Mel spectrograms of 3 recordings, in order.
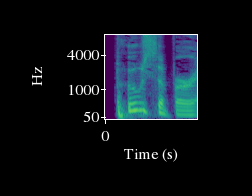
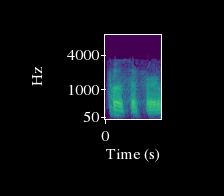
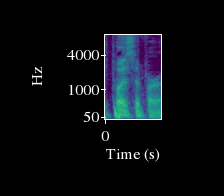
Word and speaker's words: Puscifer: I've heard Puscifer, I've heard Puscifer, I've heard Puscifer, as in Lucifer. And do you prefer any particular way, Maynard? It's Puscifer, like Puss in Boots. Like Puss in Boots. It is Puscifer.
